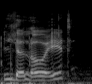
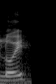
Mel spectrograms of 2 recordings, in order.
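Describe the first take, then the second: First: The name starts with a Welsh double-L sound. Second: The name starts with a plain L sound.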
